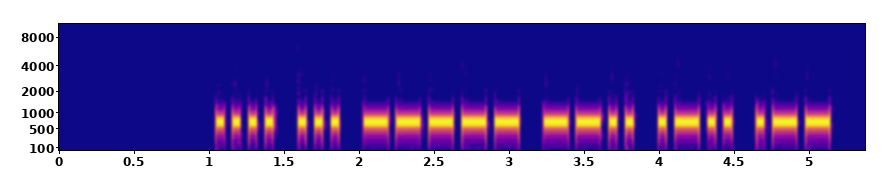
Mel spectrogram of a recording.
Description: Morse code, heard as a keyed tone, about 22 wpm, 700 Hz. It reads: HS0ZLW
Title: DXCC-100 Call Signs - 6 Characters - Repeated 2x - 22wpm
